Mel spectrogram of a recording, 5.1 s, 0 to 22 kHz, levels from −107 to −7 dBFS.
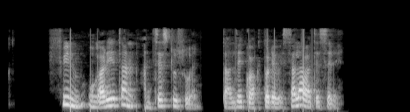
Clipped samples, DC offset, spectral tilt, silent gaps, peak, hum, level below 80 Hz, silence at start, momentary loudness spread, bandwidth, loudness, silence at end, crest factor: under 0.1%; under 0.1%; -5 dB/octave; 2.53-2.78 s; -6 dBFS; none; -64 dBFS; 0.8 s; 12 LU; 8 kHz; -26 LUFS; 0.9 s; 20 dB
